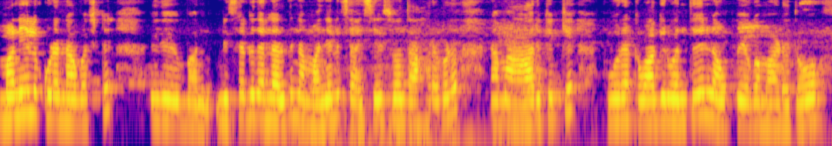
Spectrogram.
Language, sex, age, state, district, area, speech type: Kannada, female, 30-45, Karnataka, Chikkamagaluru, rural, spontaneous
